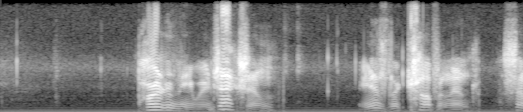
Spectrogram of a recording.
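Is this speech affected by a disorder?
Yes: cerebral palsy.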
